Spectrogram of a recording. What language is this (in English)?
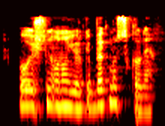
Uyghur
